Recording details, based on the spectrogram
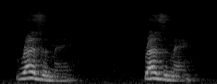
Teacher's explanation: And next we have resume. We stress the first syllable, resume, resume.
